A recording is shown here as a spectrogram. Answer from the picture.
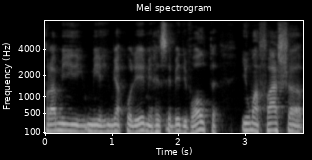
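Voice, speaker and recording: A man speaks at a moderate pace in a medium-pitched voice with monotone, flat intonation. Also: very clean recording, silent background. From southern Brazil, Rio Grande do Sul. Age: 60s. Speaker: city councillor and radio broadcaster. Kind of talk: podcast interview.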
